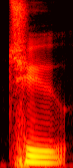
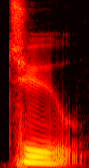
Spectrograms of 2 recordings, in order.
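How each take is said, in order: Both takes have the same delivery.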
